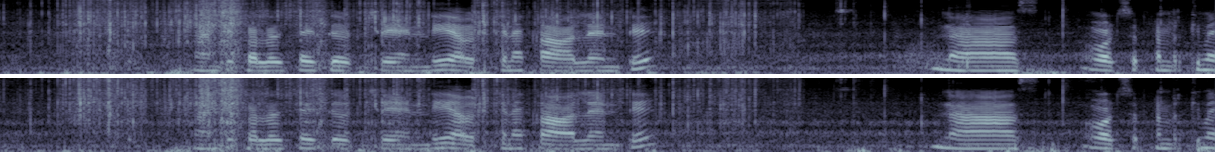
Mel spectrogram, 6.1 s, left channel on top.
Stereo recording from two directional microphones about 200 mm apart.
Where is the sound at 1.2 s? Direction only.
20° left (ahead or behind).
